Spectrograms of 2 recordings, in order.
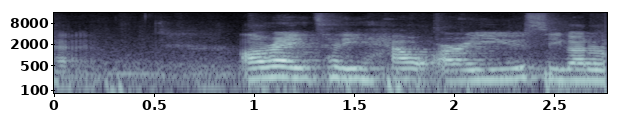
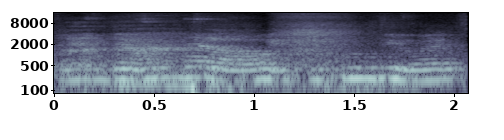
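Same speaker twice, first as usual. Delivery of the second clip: cooing pet talk; 2 semitones higher, 4 dB quieter than usual. Real, not acted. Coaxing the dog.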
